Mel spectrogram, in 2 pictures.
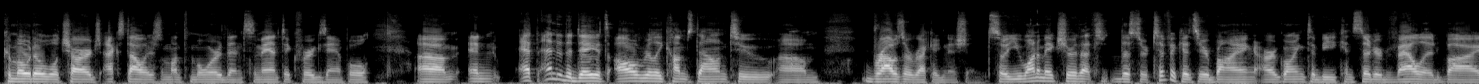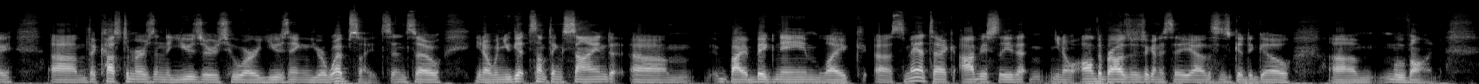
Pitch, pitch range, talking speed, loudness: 115 Hz, 110-125 Hz, 195 wpm, -20 LUFS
